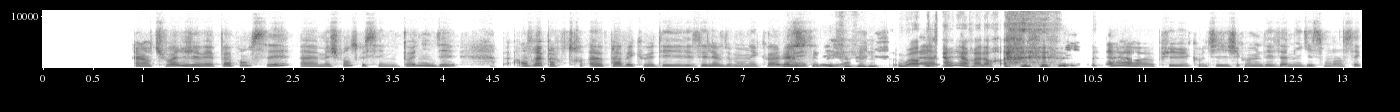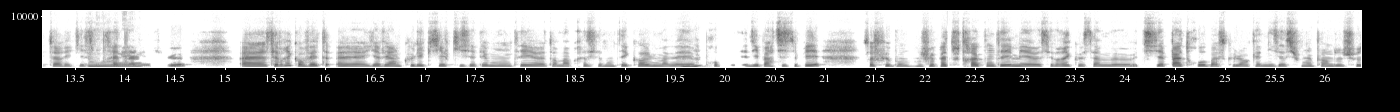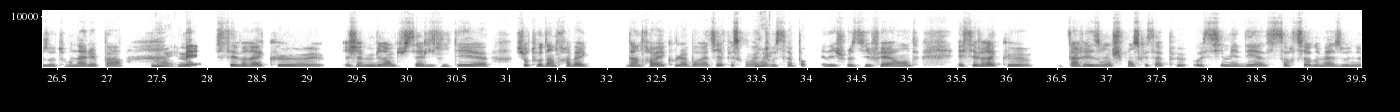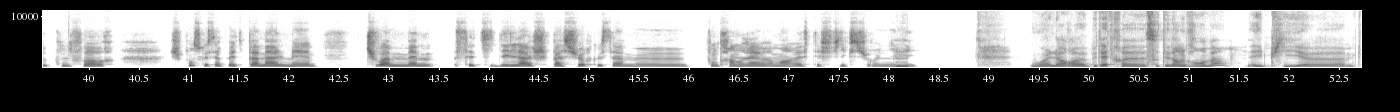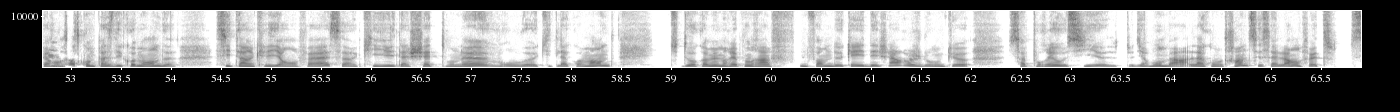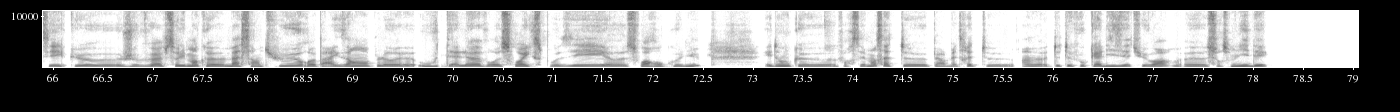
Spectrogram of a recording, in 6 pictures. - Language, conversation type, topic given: French, advice, Comment choisir une idée à développer quand vous en avez trop ?
- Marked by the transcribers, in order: stressed: "bonne"; tapping; chuckle; laugh; stressed: "Mais"; other background noise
